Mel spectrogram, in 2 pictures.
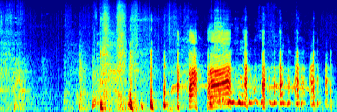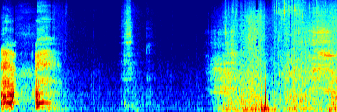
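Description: A farm animal bleating, a quavering call about three seconds in, among rustling and handling sounds in the hay. The sound drops out for about two seconds before background noise returns near the end.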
